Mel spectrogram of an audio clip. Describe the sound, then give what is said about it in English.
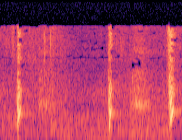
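A woman hiccups three times. Each is a short, sharp, gulping burst separated by roughly a second of quiet. “She's still hiccuping.”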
